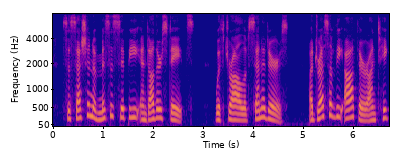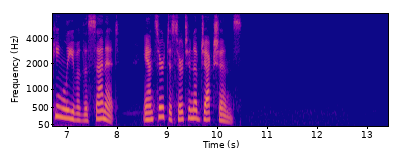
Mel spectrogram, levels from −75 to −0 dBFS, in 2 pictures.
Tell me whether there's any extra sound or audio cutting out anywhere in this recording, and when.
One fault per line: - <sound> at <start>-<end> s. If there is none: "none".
none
